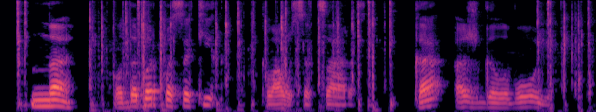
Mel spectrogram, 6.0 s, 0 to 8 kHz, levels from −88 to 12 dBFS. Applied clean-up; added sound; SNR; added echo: classical method spectral subtraction.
